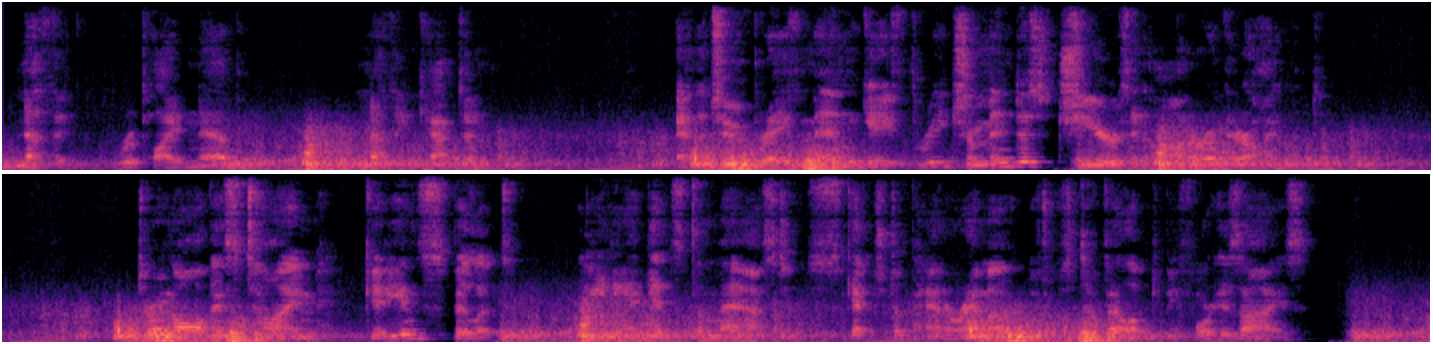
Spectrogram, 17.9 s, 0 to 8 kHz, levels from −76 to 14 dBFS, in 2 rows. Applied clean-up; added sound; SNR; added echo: none; Thunder; -2 dB; reverberation time 0.3 s.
